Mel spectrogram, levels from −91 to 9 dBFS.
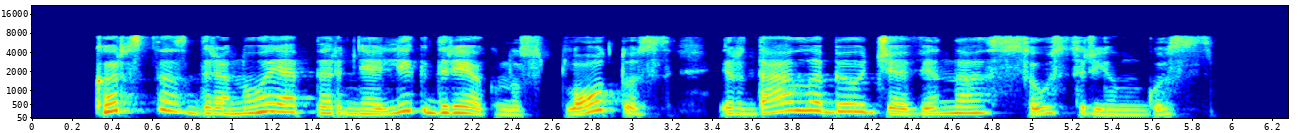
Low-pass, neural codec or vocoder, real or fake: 7.2 kHz; none; real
